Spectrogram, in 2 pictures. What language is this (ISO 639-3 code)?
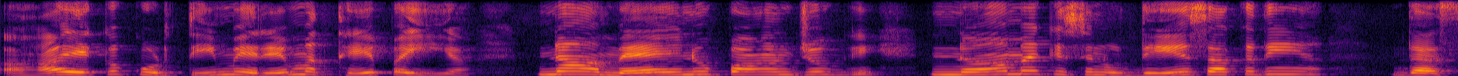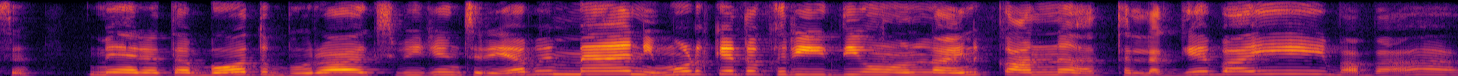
pan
